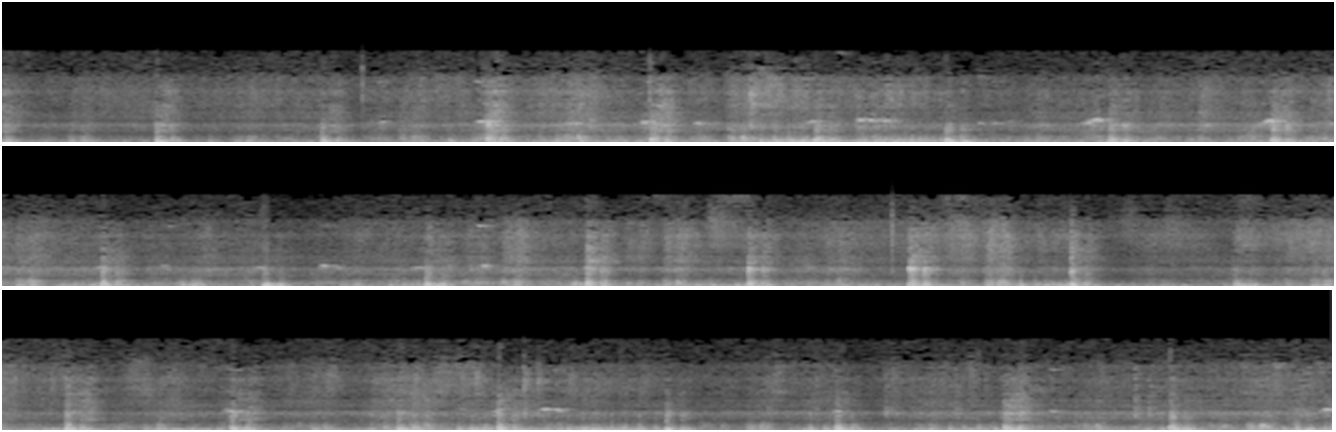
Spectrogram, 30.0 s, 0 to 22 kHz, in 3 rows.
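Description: JR East E131 series electric train running, heard from inside the rear cab: a steady low rumble with wheels clacking over the rails again and again.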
